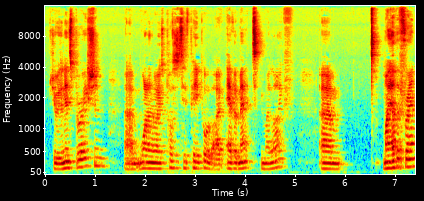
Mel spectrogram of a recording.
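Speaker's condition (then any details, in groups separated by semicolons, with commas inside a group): No condition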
